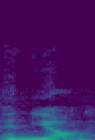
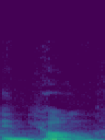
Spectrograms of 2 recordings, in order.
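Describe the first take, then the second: First: The h sound in the middle is silent. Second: The h sound in the middle is pronounced. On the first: The speaker calls it right. "that H sound is actually silented" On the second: The speaker calls it wrong. "It's not Inhyong, like I probably made a mistake on"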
